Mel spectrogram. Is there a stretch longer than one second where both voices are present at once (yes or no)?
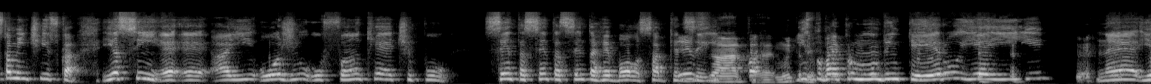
yes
